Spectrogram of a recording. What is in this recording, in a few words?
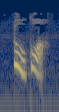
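"路过", Mandarin Chinese; hsk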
